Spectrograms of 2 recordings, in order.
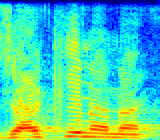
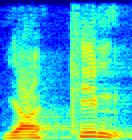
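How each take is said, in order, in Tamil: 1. பெயர் 'J' ஒலியில் ஆரம்பிக்குது. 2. பெயர் 'Y' ஒலியில் ஆரம்பிக்குது.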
